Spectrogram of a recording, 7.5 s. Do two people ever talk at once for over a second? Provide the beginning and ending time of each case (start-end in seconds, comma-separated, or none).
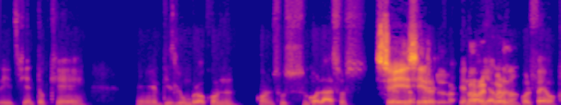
5.0-7.0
